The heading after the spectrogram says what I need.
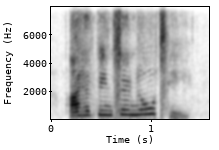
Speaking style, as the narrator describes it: she exclaimed

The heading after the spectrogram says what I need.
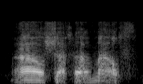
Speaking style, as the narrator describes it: said Sapt grimly

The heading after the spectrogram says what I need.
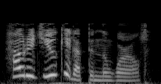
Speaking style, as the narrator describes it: asked Dick anxiously

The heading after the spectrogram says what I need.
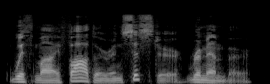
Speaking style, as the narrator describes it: said Prince Andrew gently

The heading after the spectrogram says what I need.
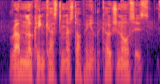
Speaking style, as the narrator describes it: said Teddy

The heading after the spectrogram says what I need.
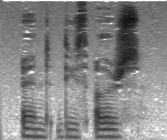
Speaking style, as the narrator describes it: she asked in a level voice

